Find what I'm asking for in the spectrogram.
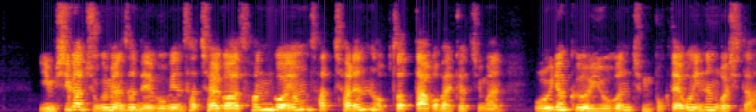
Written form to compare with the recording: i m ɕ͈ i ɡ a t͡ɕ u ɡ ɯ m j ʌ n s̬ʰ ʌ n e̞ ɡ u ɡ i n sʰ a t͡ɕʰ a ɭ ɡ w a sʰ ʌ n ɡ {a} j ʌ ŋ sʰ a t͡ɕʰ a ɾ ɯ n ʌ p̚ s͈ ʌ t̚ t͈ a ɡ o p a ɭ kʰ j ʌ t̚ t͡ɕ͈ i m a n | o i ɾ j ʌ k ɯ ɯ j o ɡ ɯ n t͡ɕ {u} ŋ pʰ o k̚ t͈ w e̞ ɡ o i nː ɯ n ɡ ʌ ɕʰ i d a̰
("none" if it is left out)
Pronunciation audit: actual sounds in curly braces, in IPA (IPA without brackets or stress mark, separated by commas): ʌ, ɯ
